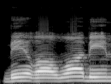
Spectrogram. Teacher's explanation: غین گلے سے بلغم نکالنے کی طرح اس کو پڑھیں گے ، غاد کو موٹا کرنا ہے، بغضب، با کے نیچے دو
